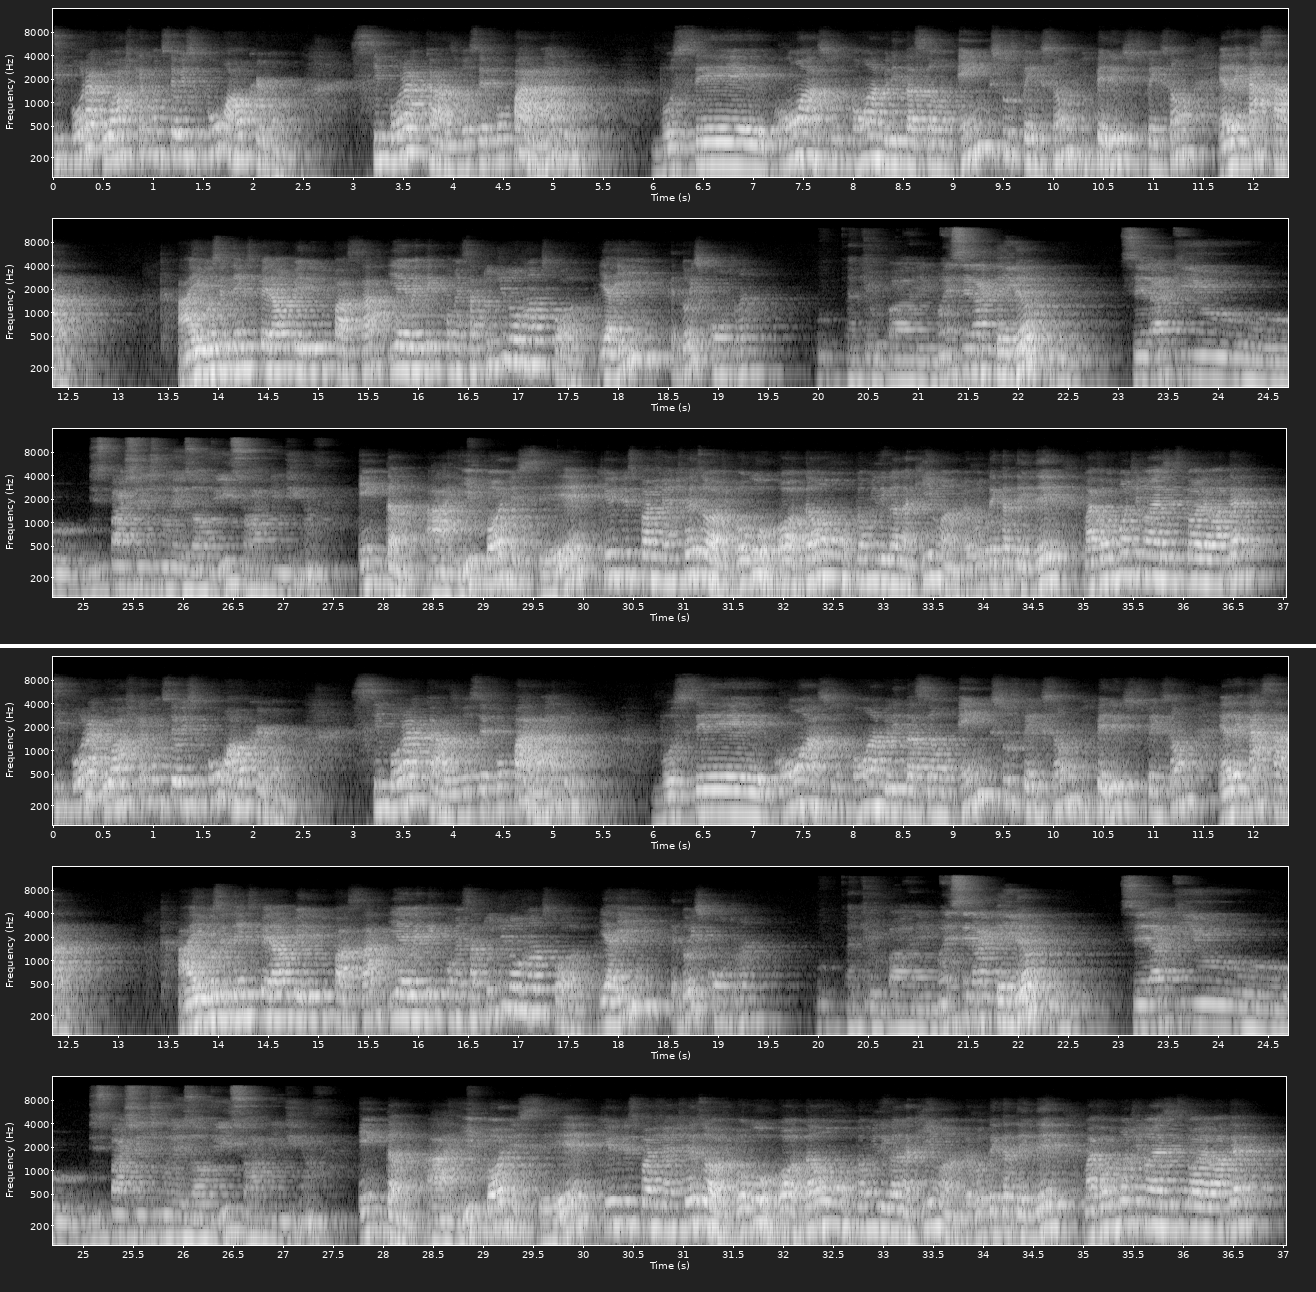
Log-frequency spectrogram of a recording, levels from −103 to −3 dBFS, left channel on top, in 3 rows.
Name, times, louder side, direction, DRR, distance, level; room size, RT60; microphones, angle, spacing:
voice 1, 0.0-2.3 2.6-2.7 3.1-5.3 6.0-12.5 13.6-19.3 21.5-22.2 27.8-36.6, equal, 30° left, -5 dB, 0.6 m, -21 dB
voice 2, 20.0-22.5 23.1-27.4 29.0-29.2, equal, 20° right, -9 dB, 0.6 m, -29 dB
3.3 x 2.0 x 3.2 m, 1.1 s
head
